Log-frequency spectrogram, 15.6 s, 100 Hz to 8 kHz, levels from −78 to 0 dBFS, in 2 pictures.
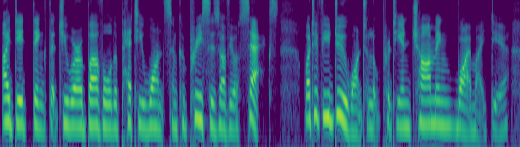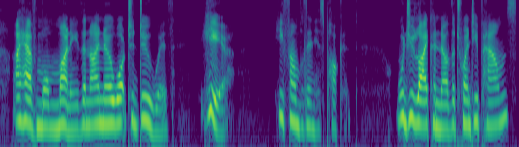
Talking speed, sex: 220 wpm, female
